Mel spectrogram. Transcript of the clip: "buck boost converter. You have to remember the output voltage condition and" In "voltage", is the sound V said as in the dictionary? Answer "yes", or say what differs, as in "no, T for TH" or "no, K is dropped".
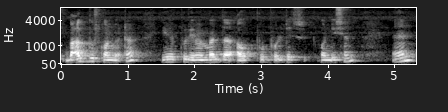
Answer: no, P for V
